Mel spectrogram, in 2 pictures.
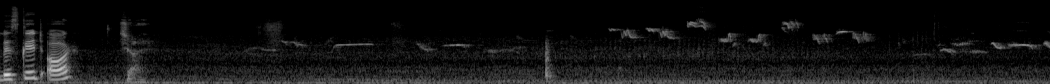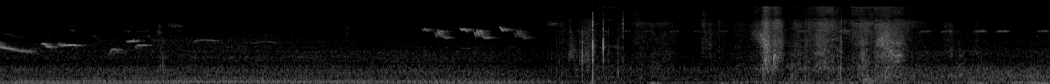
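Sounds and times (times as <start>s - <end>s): low outdoor rumble: 0.0s - 21.0s
songbirds chirping and whistling: 1.0s - 21.0s.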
